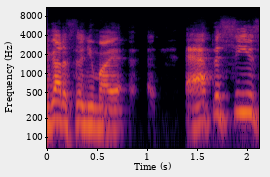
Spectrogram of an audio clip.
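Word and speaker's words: Appice: I love I got to send you my Apey is how you pronounce his last name. Well, that's how I pronounce it. Some people say a piece, but I Yeah, that is nuts, dude.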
